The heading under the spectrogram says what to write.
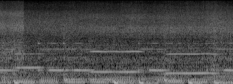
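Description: Quickly stir-frying shredded burdock and shredded carrot with a little olive oil in a flat-bottomed pan: a steady sizzle with a repeating, rhythmic scrape-and-toss pattern underneath, several strokes in quick succession. Soft tonal hum runs through it; no one speaks.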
